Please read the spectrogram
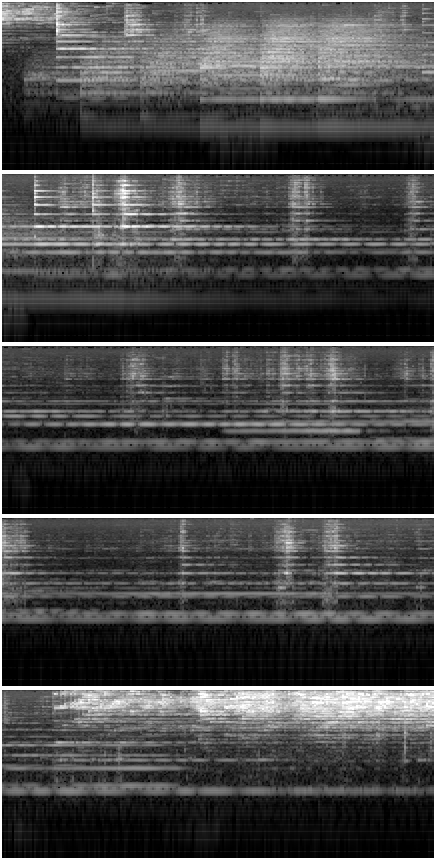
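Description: Struck bells and chimes open a piece: a loud strike about half a second in rings out with many overtones and slowly dies away. Scattered lighter strikes follow over long, steady ringing tones.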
